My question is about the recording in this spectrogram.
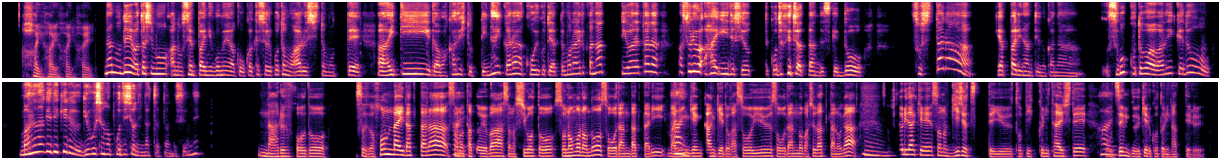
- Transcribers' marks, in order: laughing while speaking: "って答えちゃったんですけど"
- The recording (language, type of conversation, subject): Japanese, advice, 他者の期待と自己ケアを両立するには、どうすればよいですか？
